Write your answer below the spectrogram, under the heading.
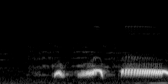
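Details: Decoy spotted dove cooing in the 'thổ' voice style: a brief opening coo, a rising-then-dipping second note, and a drawn-out vibrating final coo. Near silence around it.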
